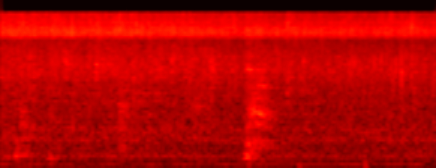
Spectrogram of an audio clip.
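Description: Chicken kofte and onion masala sizzling as they fry in a wok, a steady hiss, with one louder clatter about two and a half seconds in.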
